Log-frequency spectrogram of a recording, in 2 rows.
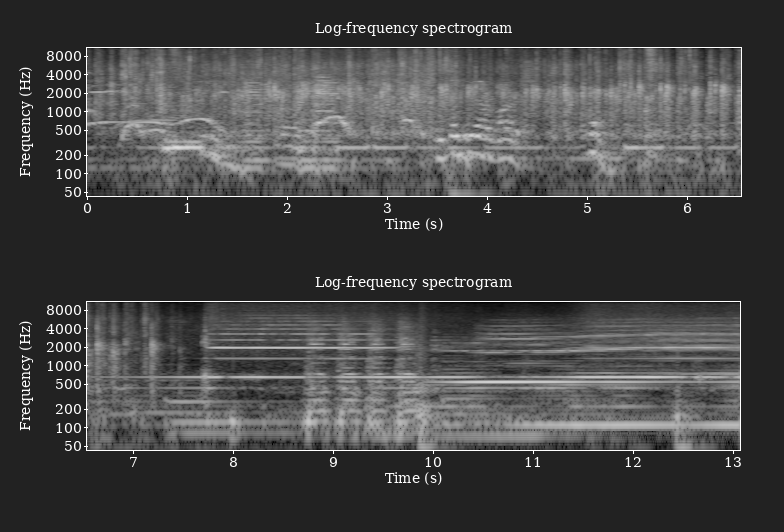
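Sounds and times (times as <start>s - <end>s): electric guitars sustained notes: 0.0s - 13.0s
steady low bass note: 0.8s - 13.0s.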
